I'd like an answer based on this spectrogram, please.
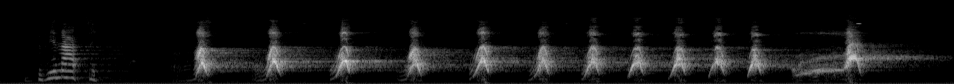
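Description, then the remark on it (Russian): A short whine, then a dog barks about a dozen times in a steady, quick rhythm, loud, with no talking over it. “Прыгай в лодку, фарфоровая собачка.”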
